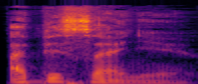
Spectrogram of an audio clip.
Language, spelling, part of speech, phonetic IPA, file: Russian, описание, noun, [ɐpʲɪˈsanʲɪje], Ru-описание.ogg
- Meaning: description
